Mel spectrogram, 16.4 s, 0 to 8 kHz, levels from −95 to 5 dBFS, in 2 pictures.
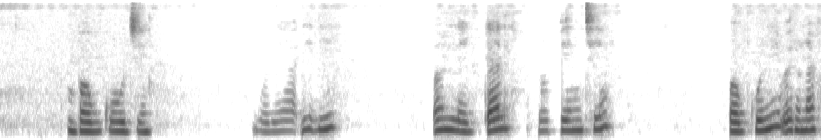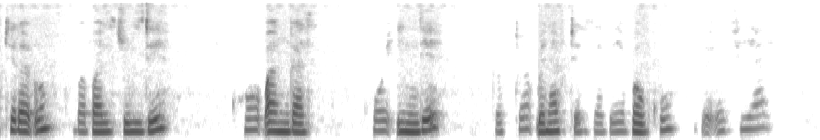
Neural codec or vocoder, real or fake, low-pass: none; real; 7.2 kHz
